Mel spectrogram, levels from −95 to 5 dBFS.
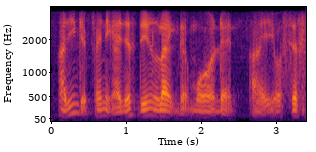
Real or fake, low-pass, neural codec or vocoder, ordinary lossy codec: real; 3.6 kHz; none; none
